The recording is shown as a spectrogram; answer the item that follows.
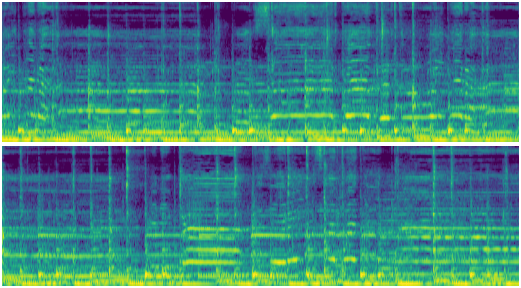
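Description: A Tuareg desert-blues band playing live: electric guitars over bass, a drum kit and hand drum, loud and continuous.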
